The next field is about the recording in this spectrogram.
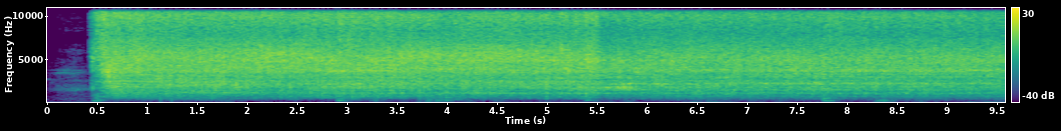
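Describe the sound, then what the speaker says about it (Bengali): Fish heads dropped into hot oil in a pan set off a loud, steady, close sizzle that begins abruptly and holds constant, with small pops and spatters throughout. "তেল হয়ে গেছে, এই যে মাছের মাথাগুলো দিয়ে দেবো।"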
